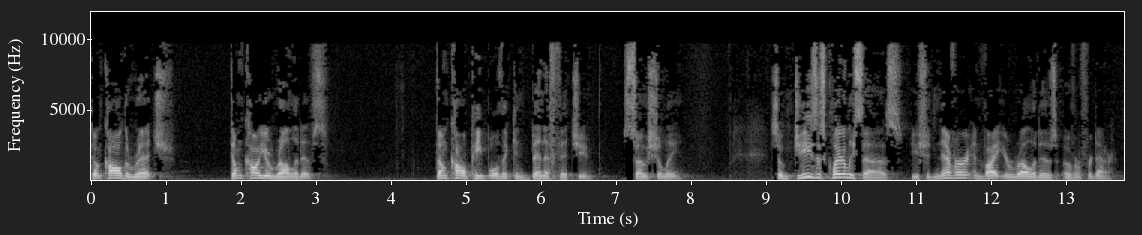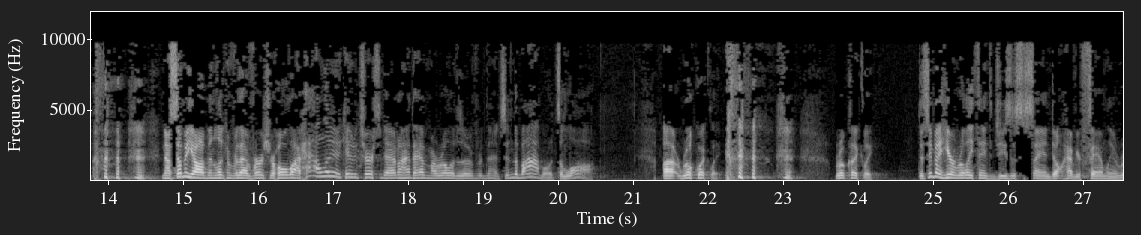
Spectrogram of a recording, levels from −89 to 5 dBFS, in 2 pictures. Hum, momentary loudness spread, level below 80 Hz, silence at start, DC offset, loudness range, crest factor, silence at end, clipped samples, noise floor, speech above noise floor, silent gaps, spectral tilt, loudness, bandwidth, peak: none; 13 LU; -66 dBFS; 0 s; under 0.1%; 8 LU; 22 dB; 0 s; under 0.1%; -61 dBFS; 41 dB; none; -4.5 dB/octave; -21 LUFS; 10.5 kHz; 0 dBFS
